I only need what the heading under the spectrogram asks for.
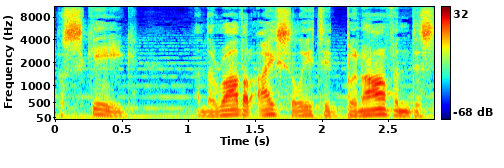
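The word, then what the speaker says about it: Bunnahabhain: more northerly Port Escape and the rather isolated Bonavaran distillery is well worth the effort. The strangelooking spelling with an abundance of consonants is actually pronounced Bonarvin, which can be quite misleading when you hear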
